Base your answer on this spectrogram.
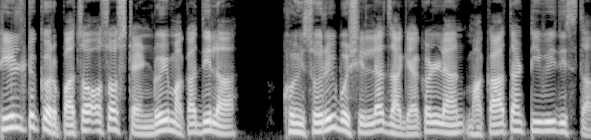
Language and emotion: Goan Konkani, neutral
